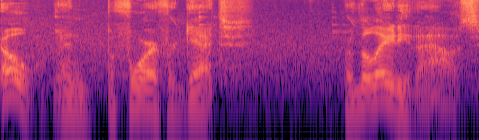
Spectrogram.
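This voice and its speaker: A raspy, put-on character voice swings very widely in pitch at a moderate pace. Clear background noise is audible. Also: man, medium pitch for a man. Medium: video game. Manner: hesitant, filler-heavy.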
